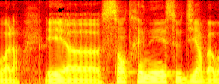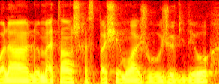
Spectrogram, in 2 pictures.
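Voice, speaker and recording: The speaker is a man with a very deep, low pitch. Fairly even intonation marks his delivery. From Chablais, Haute-Savoie, France. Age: 30s. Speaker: football freestyler. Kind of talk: casual interview.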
